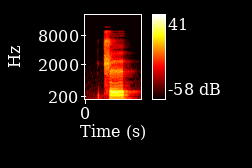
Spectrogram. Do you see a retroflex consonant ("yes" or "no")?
yes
